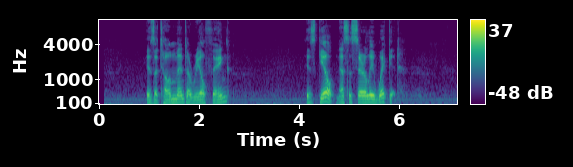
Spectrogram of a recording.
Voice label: Voiceover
